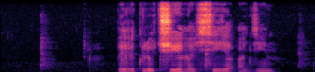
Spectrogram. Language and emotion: Russian, neutral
